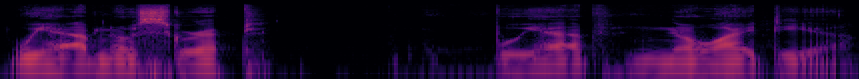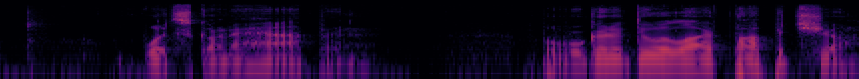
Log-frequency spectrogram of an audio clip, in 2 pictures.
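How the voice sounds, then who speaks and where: A man's voice: sits low, a little slow, pauses often, dry recording. A man hosting a live puppet stream, talking off the cuff in a slangy, profane way and tacking "man" onto his sentences. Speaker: puppeteer host. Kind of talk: unscripted live stream banter.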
